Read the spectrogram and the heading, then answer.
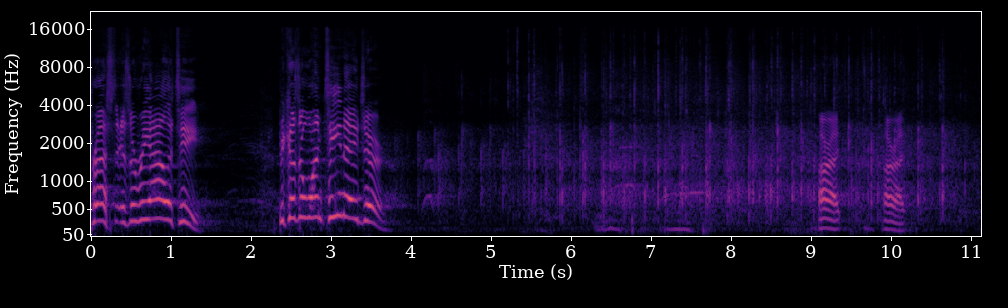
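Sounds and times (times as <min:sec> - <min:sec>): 
speech: 0:00.0 - 0:01.4, 0:02.3 - 0:03.8, 0:09.1 - 0:10.3
church audience clapping: 0:03.8 - 0:11.1.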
